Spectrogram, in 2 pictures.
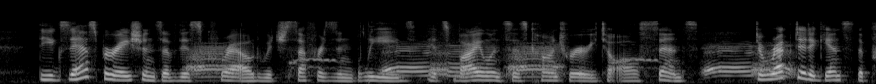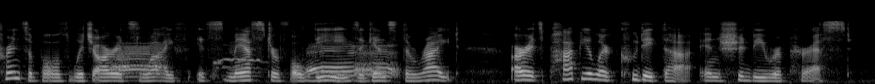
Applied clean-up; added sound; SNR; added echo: none; Livestock, farm animals, working animals; 6 dB; none.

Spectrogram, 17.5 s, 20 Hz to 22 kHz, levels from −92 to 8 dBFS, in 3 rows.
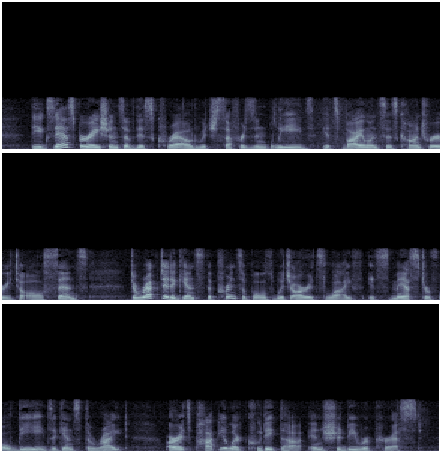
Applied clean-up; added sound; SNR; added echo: none; none; none; none.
